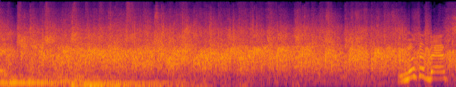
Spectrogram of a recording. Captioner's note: audience applauding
